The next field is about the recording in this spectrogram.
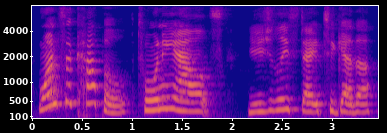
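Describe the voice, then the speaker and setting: A woman narrating a picture book for young children, with expressive, carefully phrased storytelling. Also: high voice, normal speed.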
